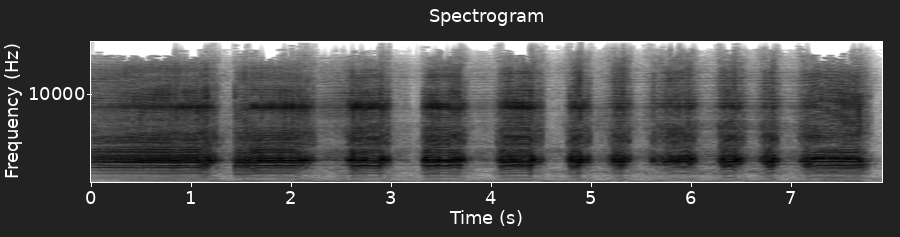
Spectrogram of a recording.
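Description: A Hummingbird rotary tattoo machine runs with a loud, high buzzing whine, cut into repeated short bursts that start and stop in a choppy rhythm, close and alone.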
